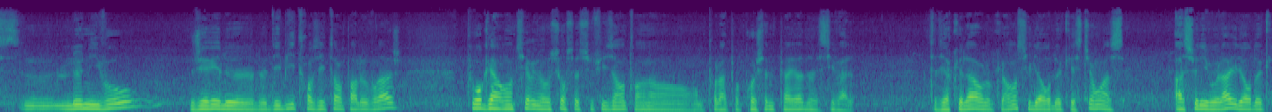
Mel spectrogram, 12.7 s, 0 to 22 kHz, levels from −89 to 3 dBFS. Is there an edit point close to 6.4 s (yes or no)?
no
